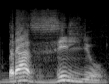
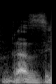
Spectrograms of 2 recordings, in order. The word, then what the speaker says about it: Bazílio: Estamos de volta aqui com o Nelson Brasílio. Brasília. Tinha pronunciado errado, Brasília.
